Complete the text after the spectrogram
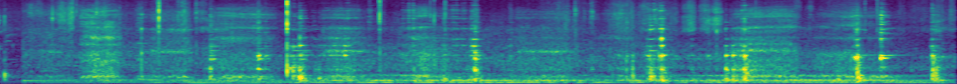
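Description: A metal brake disc clinks and scrapes as it is fitted onto a wheel hub.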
